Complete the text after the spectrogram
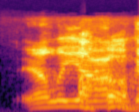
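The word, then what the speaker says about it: Elián: I know, that's how it's pronounced. You said it wrong, goddammit. You always talk about me saying things wrong. Elian Gonzalez, dude.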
